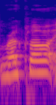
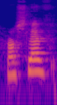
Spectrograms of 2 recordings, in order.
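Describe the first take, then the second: First: The name is said in an anglicized way. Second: The name is said in a Polish-style way. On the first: This is how people in the UK say it. "We would call it Wrocław in the U K, but I'm certain that's not right" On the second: This is the local pronunciation. "I think it's Wrocław"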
